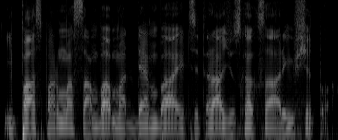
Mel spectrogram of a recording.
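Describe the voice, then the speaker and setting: A man's voice: fairly low pitch, fairly even intonation, fast, dry recording. A man with a Senegalese French accent hosting a talk radio show from a studio, talking animatedly and often turning to his co-host by name. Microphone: studio microphone.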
